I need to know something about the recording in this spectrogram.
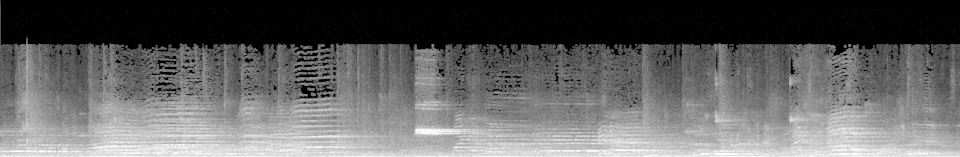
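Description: A volleyball is struck and thuds in an echoing hall.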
